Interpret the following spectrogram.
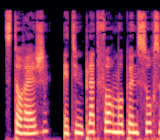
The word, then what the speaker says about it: Storj: Storge que l'on prononce Storage est une plateforme open source de stockage cloud.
